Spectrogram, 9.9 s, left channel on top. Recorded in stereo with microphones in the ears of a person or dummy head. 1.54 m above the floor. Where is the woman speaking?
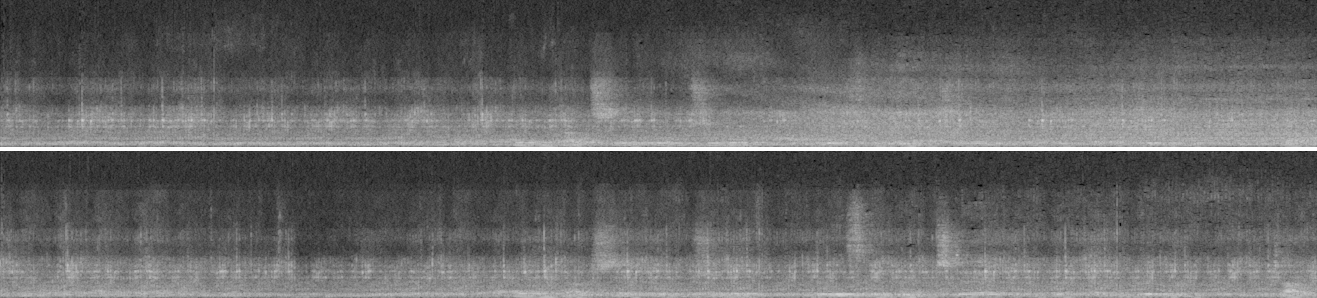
40° right (ahead or behind), 6 m.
